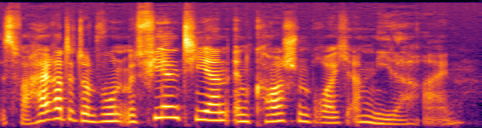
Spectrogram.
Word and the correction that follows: Korschenbroich: Genau, es spricht sich Korschenbroch. – Das Korschenbroch, ist das, ach natürlich. – Rheinische Dehnungs-I. – Korschenbroch, wie Grevenbroch.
